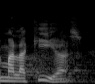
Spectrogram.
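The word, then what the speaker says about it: מלאכי: hoy me gustaría que fuéramos al libro de malaquías que es un profeta en el Antiguo Testamento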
